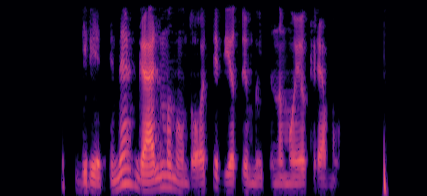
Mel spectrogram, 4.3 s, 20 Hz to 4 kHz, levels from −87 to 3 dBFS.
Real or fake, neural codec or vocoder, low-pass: real; none; 3.6 kHz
